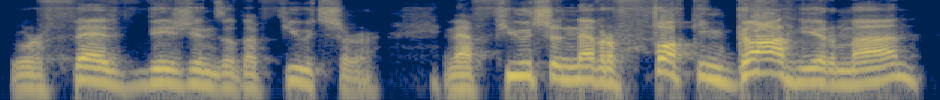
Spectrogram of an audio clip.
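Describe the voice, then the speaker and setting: A man's voice: medium pitch, expressive, normal speed, fairly bright tone, no echo, studio quality, lightly acted. A man at a screenplay table read playing a brash, cynical saboteur who talks in emphatic, profane slang. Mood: bitter, impassioned. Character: cynical, brash zealot saboteur posing as safety inspector.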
